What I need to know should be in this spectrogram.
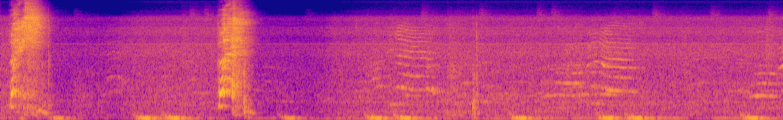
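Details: Loud sneezes, Philippines: two loud, sharp sneezes near the start, followed by talking and faint music; forceful sneezing.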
